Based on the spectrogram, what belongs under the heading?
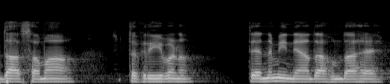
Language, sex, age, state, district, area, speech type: Punjabi, male, 45-60, Punjab, Bathinda, rural, spontaneous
